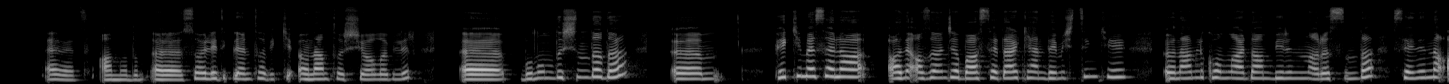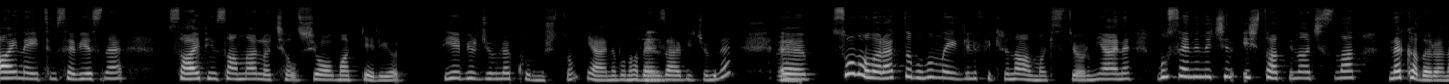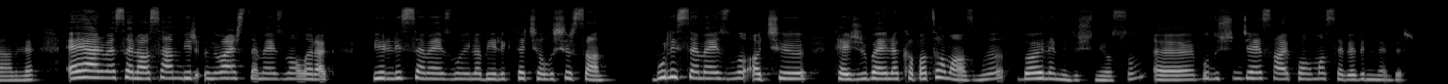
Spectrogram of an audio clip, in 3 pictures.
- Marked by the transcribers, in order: other background noise; tapping
- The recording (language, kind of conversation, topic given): Turkish, podcast, Para mı, iş tatmini mi senin için daha önemli?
